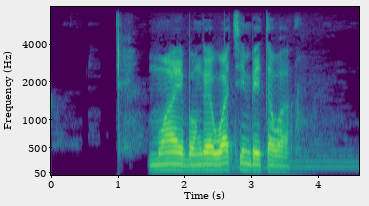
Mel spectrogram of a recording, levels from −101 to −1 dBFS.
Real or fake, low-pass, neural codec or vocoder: real; 7.2 kHz; none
